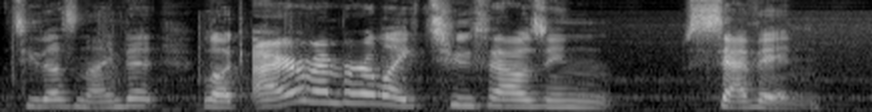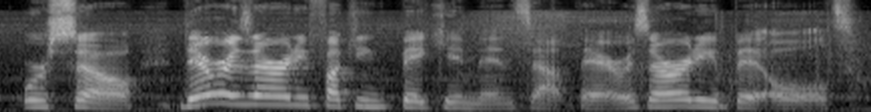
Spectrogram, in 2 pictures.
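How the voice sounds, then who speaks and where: A woman's voice: mid-range voice, lively intonation, moderate pace, a bit bright. An American woman giving casual, rambling live game commentary as a streamer, chatting informally with viewers. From United States.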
